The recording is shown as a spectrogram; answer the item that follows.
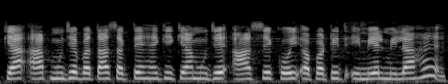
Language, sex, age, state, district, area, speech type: Hindi, female, 45-60, Uttar Pradesh, Mirzapur, rural, read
